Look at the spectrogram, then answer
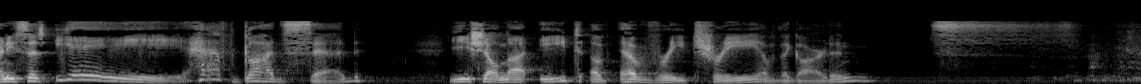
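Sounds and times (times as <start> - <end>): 
speech: 0.0 - 3.8, 4.5 - 9.8
voice imitating a snake's hiss: 9.3 - 10.9.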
